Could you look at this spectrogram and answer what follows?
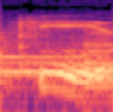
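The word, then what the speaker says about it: quays: of masts at the CZ of New York or Keys as it's better pronounced and Brooklyn and the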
